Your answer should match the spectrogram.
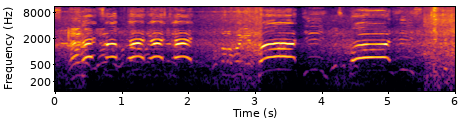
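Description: A man shouting in loud, high-pitched cries: a quick run of short shouts, then two longer, drawn-out ones.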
